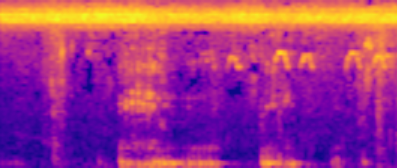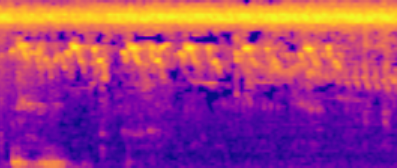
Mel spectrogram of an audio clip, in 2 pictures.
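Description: Lion grunting: three deep grunts in the first four seconds, the first the longest, followed by faint high chirping.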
